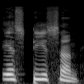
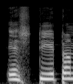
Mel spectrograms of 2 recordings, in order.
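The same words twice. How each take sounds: First: "स्टेशन" with TION as a soft sibilant; "स्टेशन" ending in "san", no second T; correct reading. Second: "स्टेटन" with a second hard T; wrong reading. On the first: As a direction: model "स्टेशन" clearly. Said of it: "इसे पढ़ेंगे स्टेशन". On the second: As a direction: read "स्टेटन" ending in "tan". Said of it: "स्टेटन नहीं पढ़ेंगे". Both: Shown as a demonstration.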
